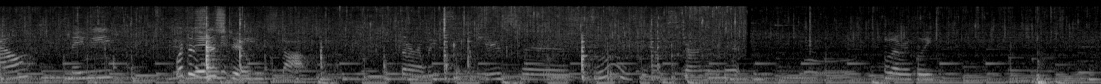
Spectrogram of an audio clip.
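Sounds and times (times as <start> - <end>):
fruit sizzling in butter: 0.0 - 11.0
wooden spoon stirring: 0.6 - 7.6.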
